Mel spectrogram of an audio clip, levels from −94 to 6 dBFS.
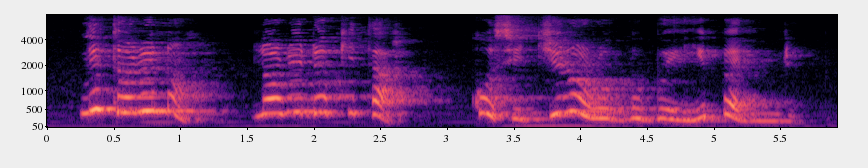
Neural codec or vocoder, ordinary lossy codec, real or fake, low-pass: none; none; real; none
